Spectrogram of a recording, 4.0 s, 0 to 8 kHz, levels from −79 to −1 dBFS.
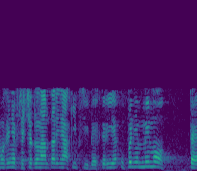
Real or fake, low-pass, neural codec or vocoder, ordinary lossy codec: real; 7.2 kHz; none; AAC, 16 kbps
